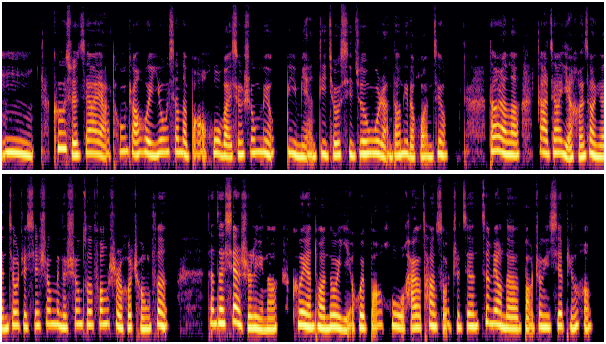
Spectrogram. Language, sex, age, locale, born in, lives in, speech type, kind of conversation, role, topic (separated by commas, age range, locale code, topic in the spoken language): Chinese, female, 30-34, zh-CN, China, United States, read, expert-assistant, expert, 什么是系外行星的宜居带，大气层如何被科学家发现？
